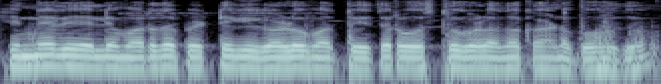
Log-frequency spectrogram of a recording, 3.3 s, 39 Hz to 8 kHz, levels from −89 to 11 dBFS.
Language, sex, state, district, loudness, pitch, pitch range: Kannada, male, Karnataka, Bangalore, -13 LUFS, 110 Hz, 105-115 Hz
